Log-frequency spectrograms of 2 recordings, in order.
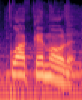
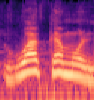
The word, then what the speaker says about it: guacamole: the avocado fretch it's guaca how do you pronounce it gu guacamole guacamole guacamole what do you need for the guacamole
